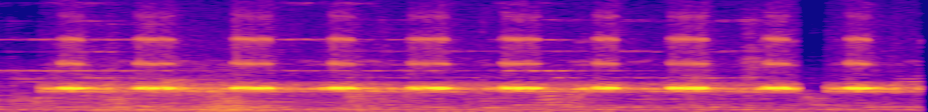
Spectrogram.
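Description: A cricket chirping at an even pace, about two chirps a second.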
